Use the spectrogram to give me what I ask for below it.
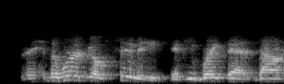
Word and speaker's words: Yosemite: the tribe the yo the yosemite basically is how you pronounce it i mean those who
